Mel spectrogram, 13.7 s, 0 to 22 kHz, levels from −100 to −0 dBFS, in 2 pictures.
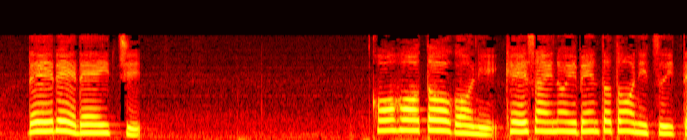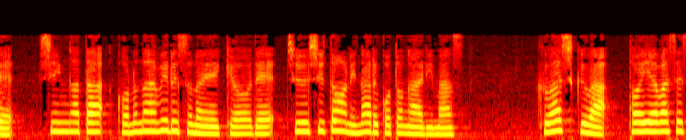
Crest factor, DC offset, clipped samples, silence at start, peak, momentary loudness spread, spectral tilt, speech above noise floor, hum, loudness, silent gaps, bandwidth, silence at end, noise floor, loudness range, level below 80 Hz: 14 dB; under 0.1%; under 0.1%; 0.3 s; -8 dBFS; 8 LU; -5.5 dB/octave; 35 dB; none; -23 LUFS; none; 8 kHz; 0 s; -57 dBFS; 4 LU; -58 dBFS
